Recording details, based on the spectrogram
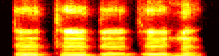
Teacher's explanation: the tip of the tongue touches the inner side of the teeth, it is called as a dent or mata. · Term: dental sounds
